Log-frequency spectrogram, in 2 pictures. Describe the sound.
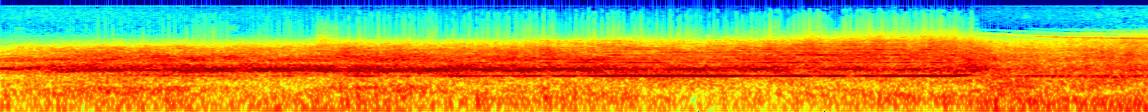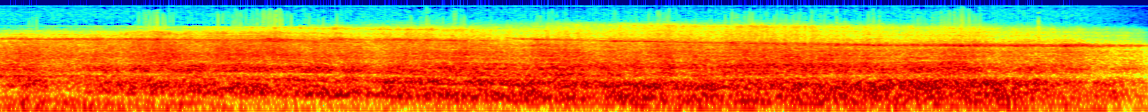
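An Avro Vulcan bomber jet flies past with a loud, continuous roar and a strong high whine, which drops sharply in pitch midway as the aircraft passes, then fades into a broad, rumbling engine roar.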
